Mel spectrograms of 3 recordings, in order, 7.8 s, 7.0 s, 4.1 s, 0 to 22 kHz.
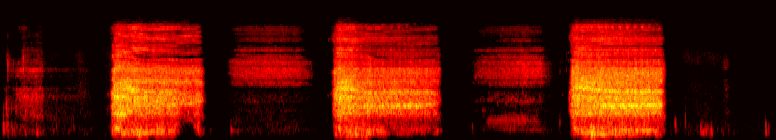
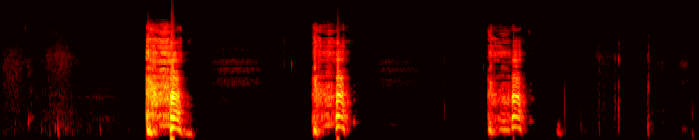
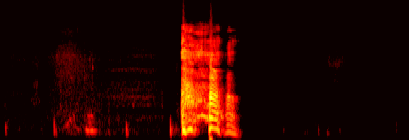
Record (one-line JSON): {"exhalation_length": "7.8 s", "exhalation_amplitude": 29660, "exhalation_signal_mean_std_ratio": 0.53, "three_cough_length": "7.0 s", "three_cough_amplitude": 32768, "three_cough_signal_mean_std_ratio": 0.25, "cough_length": "4.1 s", "cough_amplitude": 32768, "cough_signal_mean_std_ratio": 0.23, "survey_phase": "beta (2021-08-13 to 2022-03-07)", "age": "65+", "gender": "Male", "wearing_mask": "No", "symptom_none": true, "smoker_status": "Never smoked", "respiratory_condition_asthma": false, "respiratory_condition_other": false, "recruitment_source": "REACT", "submission_delay": "2 days", "covid_test_result": "Negative", "covid_test_method": "RT-qPCR"}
